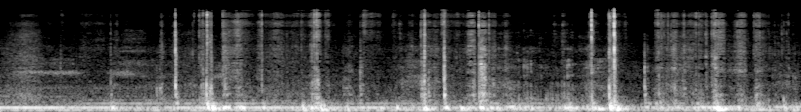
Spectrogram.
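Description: Irregular plastic clicks and scrapes from corrugated wire loom and connectors behind a car's interior fuse box being handled, a dozen or so sharp ones, loudest about two seconds in and around six seconds in, over a steady low hum.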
